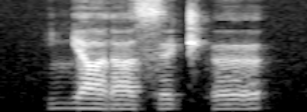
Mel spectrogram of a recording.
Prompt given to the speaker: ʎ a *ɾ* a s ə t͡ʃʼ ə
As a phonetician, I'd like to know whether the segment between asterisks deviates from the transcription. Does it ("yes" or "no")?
no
